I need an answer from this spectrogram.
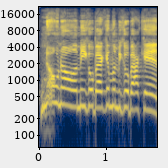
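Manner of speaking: Owen pleading. Retold or imitated. Son begging his dad to let him back in, pleading. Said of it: "he's like".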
